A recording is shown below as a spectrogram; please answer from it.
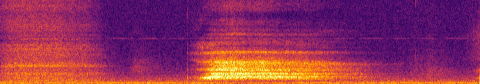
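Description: A woman taking one deep yoga breath: an audible inhale for about a second, then a longer, louder exhale that fades away.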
